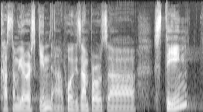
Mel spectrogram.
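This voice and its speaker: A man with a Japanese accent and lively intonation, dry and close with no echo, on a very clean recording with a silent background. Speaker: security engineer. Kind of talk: conference talk. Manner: halting.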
